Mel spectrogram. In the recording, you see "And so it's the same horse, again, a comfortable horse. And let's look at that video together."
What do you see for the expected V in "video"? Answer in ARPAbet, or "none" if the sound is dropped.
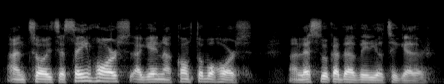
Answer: V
